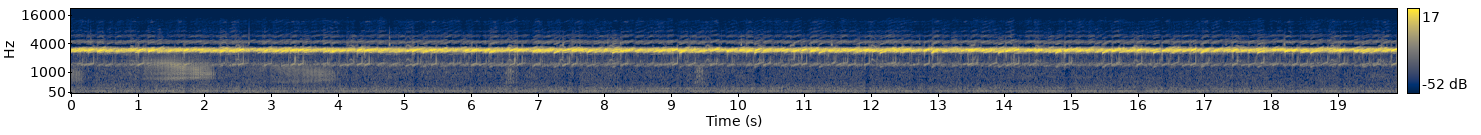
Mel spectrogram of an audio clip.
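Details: At night early in the year, a frog pond rings with massed spring peepers: a continuous high-pitched shrilling of overlapping peeps, steady in loudness, with a few short lower sounds near the start and a faint low drone.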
